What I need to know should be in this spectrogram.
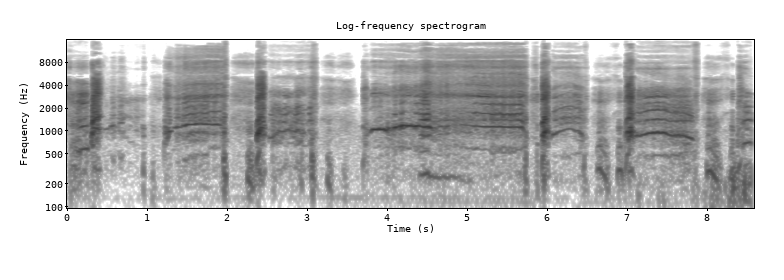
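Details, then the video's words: Pug Layla barking at two terriers coming down the drive, mixing brief hard barks with sustained nasal whining cries that arch upward and fall away, repeated every second or so. "Pug making weird noises"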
